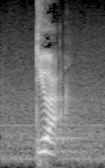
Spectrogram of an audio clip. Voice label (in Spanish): "tiuaa" cuarenta, teotitlan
